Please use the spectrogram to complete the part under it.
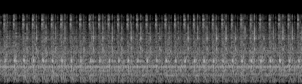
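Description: A sewing machine stitching free-motion quilting on a jelly roll quilt, with a fast, steady mechanical rattle of needle strokes, close and continuous, with no talking.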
